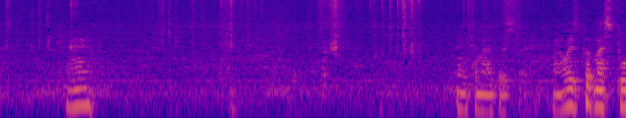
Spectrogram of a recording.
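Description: Thin wire rustles and clicks as hands handle it.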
